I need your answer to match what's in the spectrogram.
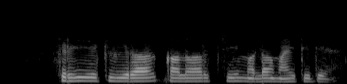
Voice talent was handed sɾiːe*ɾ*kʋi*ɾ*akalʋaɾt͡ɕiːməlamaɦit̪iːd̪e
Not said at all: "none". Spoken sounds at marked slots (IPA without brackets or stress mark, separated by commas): none, ɾ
